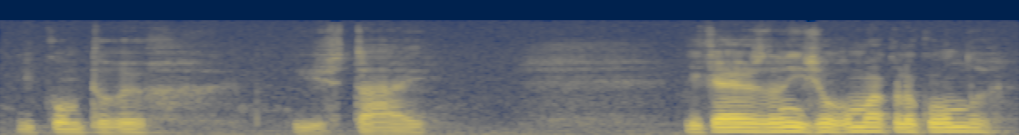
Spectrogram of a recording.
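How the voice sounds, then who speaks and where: A man's voice: on the low side, normal speed, dark tone, lightly acted. An actor playing a brooding, resentful man in a radio play, reflective and grumbling in delivery.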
